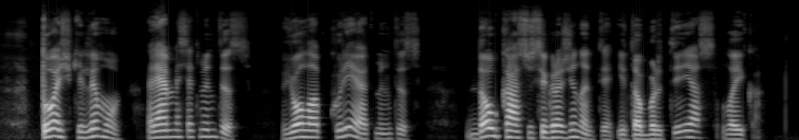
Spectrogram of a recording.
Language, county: Lithuanian, Vilnius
